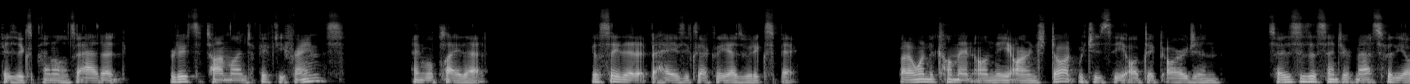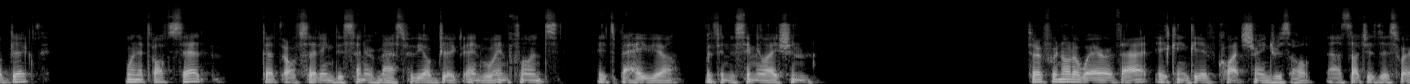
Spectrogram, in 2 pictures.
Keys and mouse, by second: 1.9 click, 5.4 click, 6.2 space, 9.7 space, 10.0 shift+Left, 11.3 click, 16.4 g, 18.6 space, 20.8 space, 21.1 shift+Left, 22.5 g, 24.0 shift+middle click, 24.7 shift+middle click, 25.0-25.7 middle drag, 26.5 space.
